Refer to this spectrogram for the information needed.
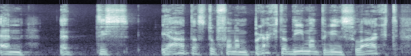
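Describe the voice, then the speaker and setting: Against noticeable background noise, a man with a Flemish accent talks at a medium pitch with ordinary pitch variation. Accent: Flemish Dutch. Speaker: TV director. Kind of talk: casual chat. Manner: halting.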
